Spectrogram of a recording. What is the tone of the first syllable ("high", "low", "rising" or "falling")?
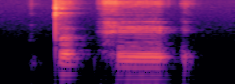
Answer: high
